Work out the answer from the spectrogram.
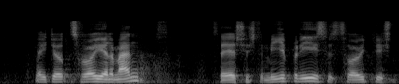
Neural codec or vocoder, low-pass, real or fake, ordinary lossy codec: codec, 16 kHz, 1 kbps, FunCodec, trained on Chinese and English, 50 frames a second; none; fake; none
